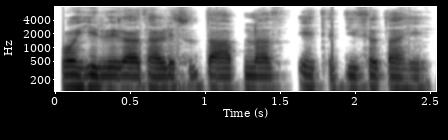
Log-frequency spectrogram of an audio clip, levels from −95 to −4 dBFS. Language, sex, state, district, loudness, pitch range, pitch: Marathi, male, Maharashtra, Dhule, -18 LUFS, 120-125 Hz, 120 Hz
